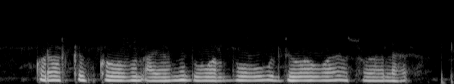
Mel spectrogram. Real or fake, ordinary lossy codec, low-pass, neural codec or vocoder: fake; MP3, 64 kbps; 7.2 kHz; codec, 24 kHz, 6 kbps, HILCodec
